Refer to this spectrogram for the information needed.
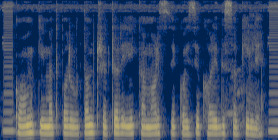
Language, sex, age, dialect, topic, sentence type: Bhojpuri, male, 25-30, Northern, agriculture, question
